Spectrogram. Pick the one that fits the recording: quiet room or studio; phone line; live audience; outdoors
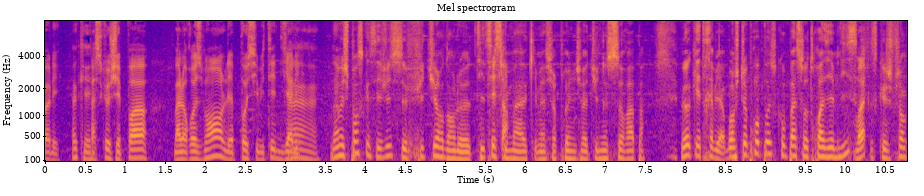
outdoors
